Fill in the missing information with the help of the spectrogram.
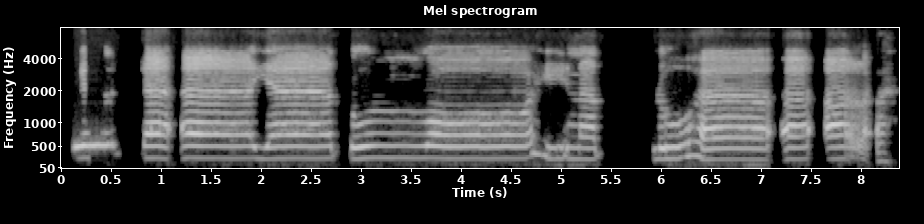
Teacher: Kemudian lam sukunya jangan mantul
